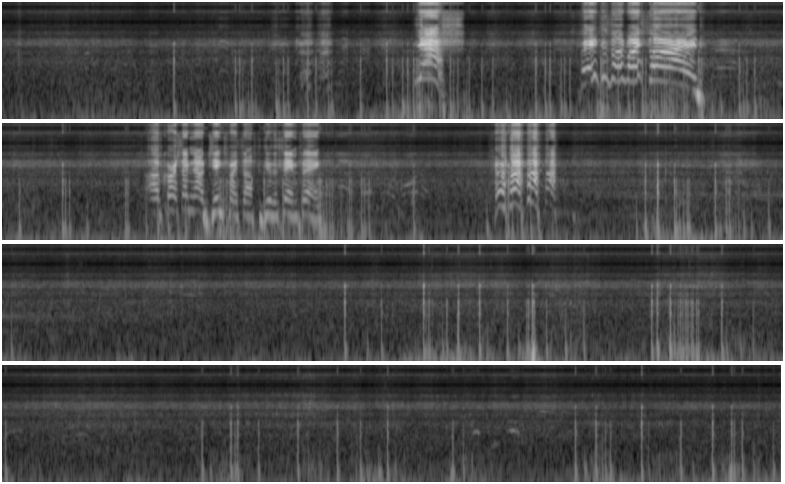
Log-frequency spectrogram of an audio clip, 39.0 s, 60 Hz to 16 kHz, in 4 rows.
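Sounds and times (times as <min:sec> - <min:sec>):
water rushing along a boat hull: 0:00.0 - 0:39.0.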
